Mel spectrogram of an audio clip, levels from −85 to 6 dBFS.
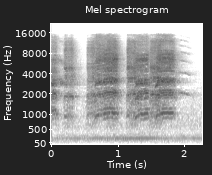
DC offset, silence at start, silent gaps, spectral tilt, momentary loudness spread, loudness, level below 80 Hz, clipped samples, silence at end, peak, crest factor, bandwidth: under 0.1%; 0 s; none; 3.5 dB/octave; 11 LU; -20 LUFS; -84 dBFS; under 0.1%; 0.2 s; -6 dBFS; 18 dB; 15.5 kHz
